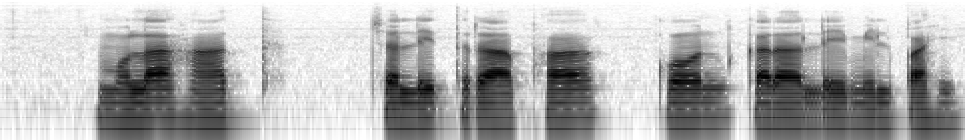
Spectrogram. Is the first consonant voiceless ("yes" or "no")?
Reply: no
